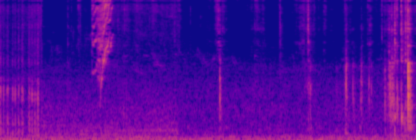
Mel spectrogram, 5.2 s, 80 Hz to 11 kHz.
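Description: Hands twisting the spin-on oil filter off a Yamaha F90 outboard's powerhead: a scrape about a second in, a few scattered light clicks, and a quick cluster of clicks near the end.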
